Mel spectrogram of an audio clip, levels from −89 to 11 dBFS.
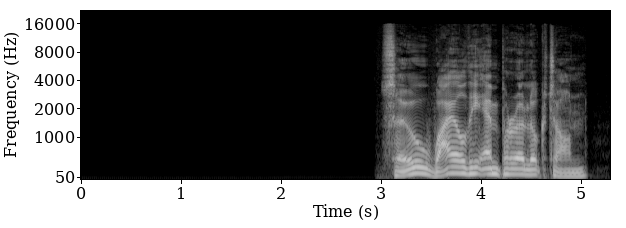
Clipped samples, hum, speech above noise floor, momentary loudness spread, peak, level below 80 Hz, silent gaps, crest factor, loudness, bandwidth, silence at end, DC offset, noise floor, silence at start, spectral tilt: under 0.1%; 50 Hz at -50 dBFS; 68 dB; 7 LU; -2 dBFS; -40 dBFS; none; 18 dB; -17 LUFS; 16 kHz; 0.25 s; under 0.1%; -84 dBFS; 3 s; -5.5 dB/octave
